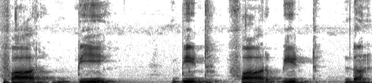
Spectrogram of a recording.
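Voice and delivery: فار، بڈ، ڈن each set apart by a pause; teacher breaking فار بڈ ڈن into pieces; syllable by syllable. Shown as a demonstration. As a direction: sound out فار بڈ ڈن slowly, one syllable at a time. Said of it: "Read the following multi-syllable words".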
